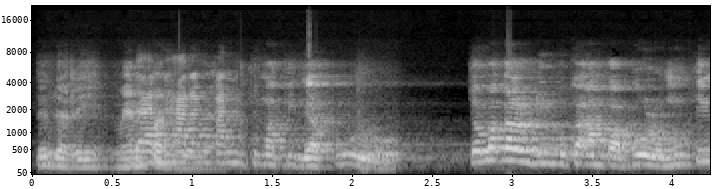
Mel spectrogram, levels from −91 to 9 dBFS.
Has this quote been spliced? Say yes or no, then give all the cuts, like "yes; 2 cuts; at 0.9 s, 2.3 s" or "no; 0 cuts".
yes; 1 cut; at 1.3 s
